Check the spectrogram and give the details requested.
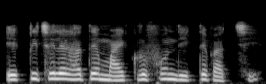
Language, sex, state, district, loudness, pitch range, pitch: Bengali, female, West Bengal, Darjeeling, -14 LUFS, 205-250 Hz, 230 Hz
